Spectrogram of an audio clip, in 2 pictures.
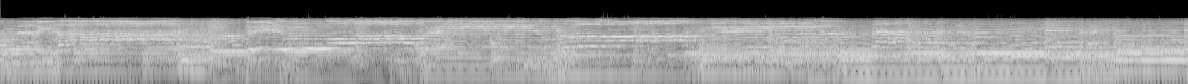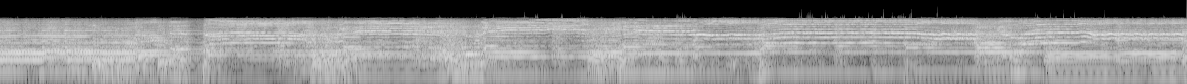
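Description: Live band music with a male vocalist singing into a microphone, backed by drums and keyboard, in one continuous sung passage.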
